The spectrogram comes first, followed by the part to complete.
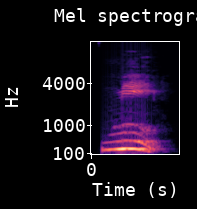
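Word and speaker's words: knee: k si se fijan cuando está al inicio de la palabra y está junto a la letra n la k es muda no se pronuncia entonces no es no ignoremos esta acá y simplemente decimos ni para nada para nada se pronuncia la k entonces no es ni es ni ni no leche Entonces ya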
